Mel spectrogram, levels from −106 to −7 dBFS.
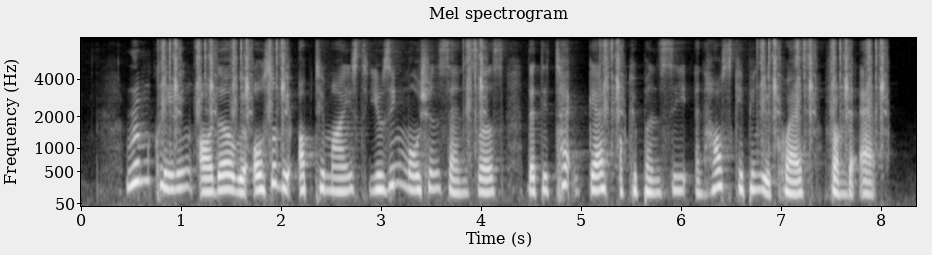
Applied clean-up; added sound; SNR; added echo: neural mask model Resemble Enhance denoiser.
